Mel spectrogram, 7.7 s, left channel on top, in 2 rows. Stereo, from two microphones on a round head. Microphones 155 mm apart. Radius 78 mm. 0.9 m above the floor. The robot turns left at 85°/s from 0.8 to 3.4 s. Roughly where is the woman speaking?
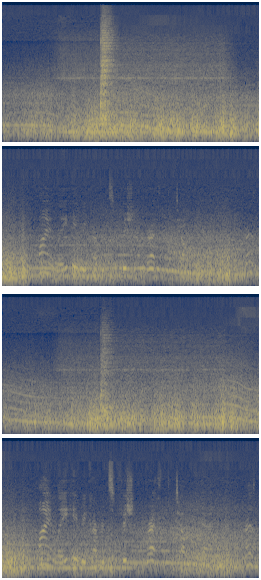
Right.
